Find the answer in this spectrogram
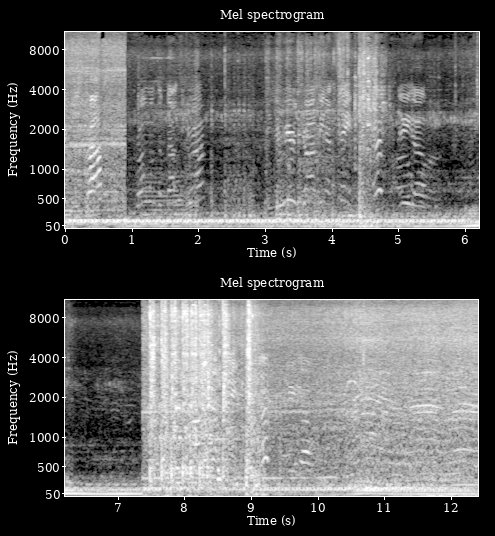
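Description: Jeep engine running steadily at low revs while it crawls over boulders, with spotters' voices calling in the background.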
